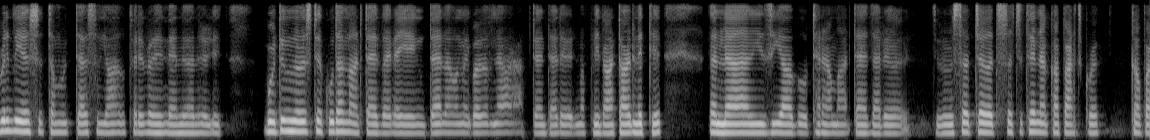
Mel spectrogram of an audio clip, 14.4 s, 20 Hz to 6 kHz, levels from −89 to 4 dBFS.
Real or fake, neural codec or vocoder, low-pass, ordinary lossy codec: fake; codec, 16 kHz, 0.5 kbps, FunCodec, trained on Chinese and English, 25 frames a second; 5.4 kHz; none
